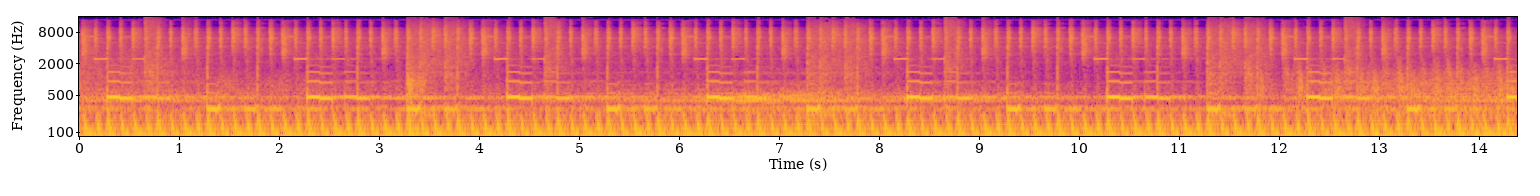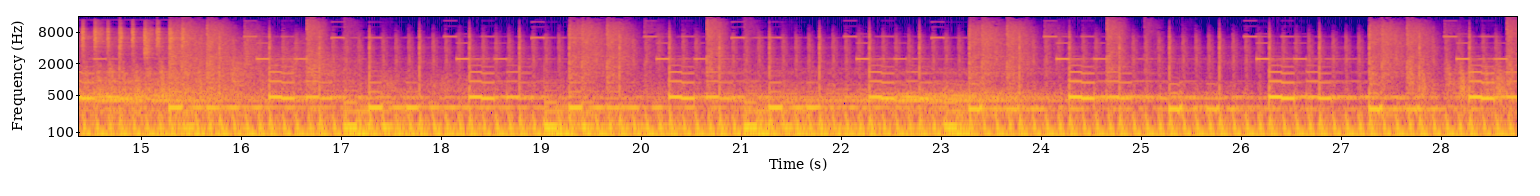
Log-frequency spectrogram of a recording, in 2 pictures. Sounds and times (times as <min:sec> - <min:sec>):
Music: 0:00.0 - 0:28.7.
